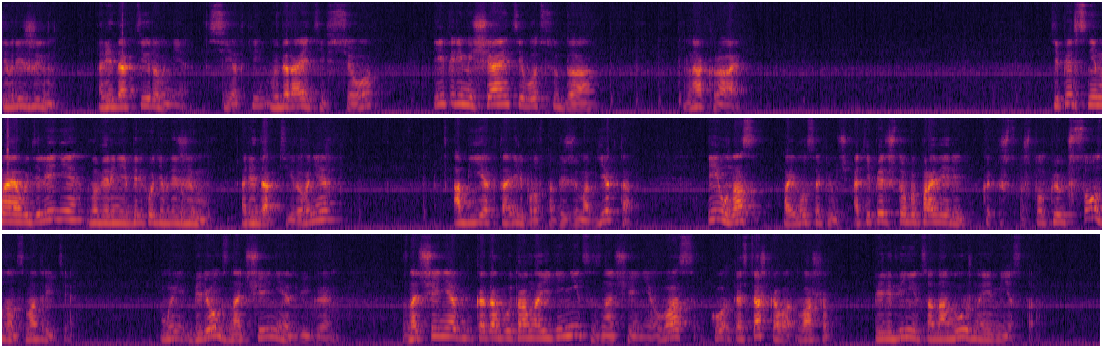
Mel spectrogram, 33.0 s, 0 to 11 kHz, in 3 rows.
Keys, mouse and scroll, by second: 1.5 scroll up 1, 1.5 middle click, 2.8 a, 4.1-5.9 drag, 5.9-9.4 middle drag, 8.1-9.9 drag, 10.0-11.5 middle drag, 10.6 Tab, 15.3-16.5 middle drag, 16.6-18.7 middle drag, 22.6-24.7 drag.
